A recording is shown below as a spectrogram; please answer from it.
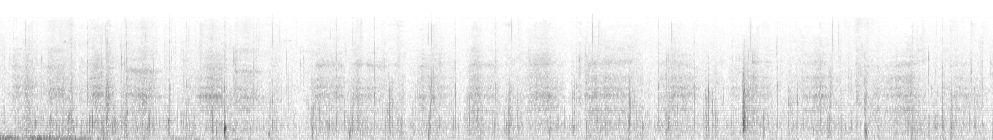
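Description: Footsteps of a hiker walking briskly along a dirt forest trail with dry leaf litter, a steady uneven crunch of steps, with a low rumble near the start.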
